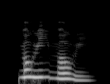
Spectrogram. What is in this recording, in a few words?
Korean, Ideo Phones; Shape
